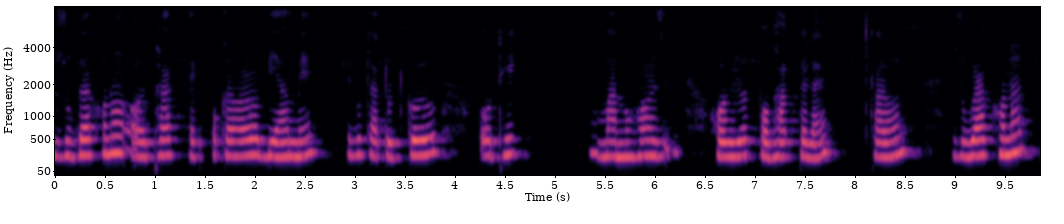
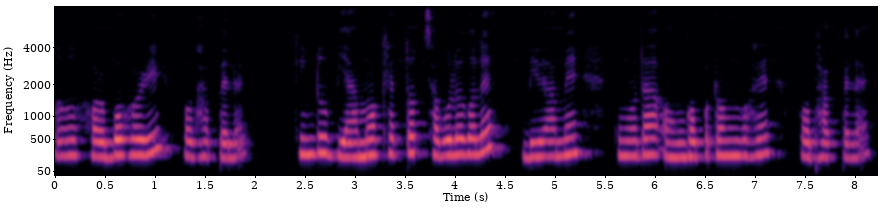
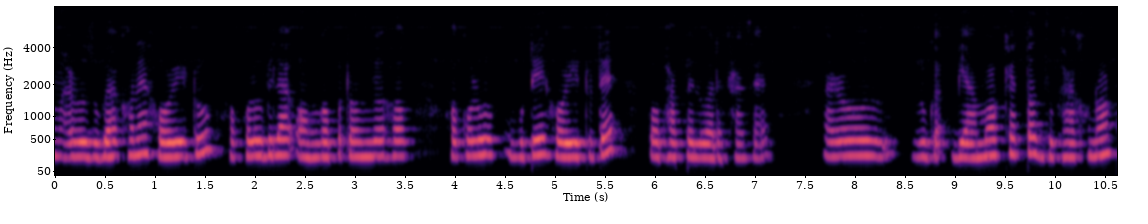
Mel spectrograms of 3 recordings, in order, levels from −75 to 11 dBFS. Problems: constant background noise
